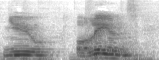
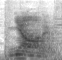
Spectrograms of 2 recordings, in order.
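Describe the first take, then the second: First: The name is said as two separate words. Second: The name is run together as one word. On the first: This is not how the locals say it. The speaker calls it wrong. "it's not" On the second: This is how the locals say it. The speaker calls it right. "It's one word, it's like this"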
